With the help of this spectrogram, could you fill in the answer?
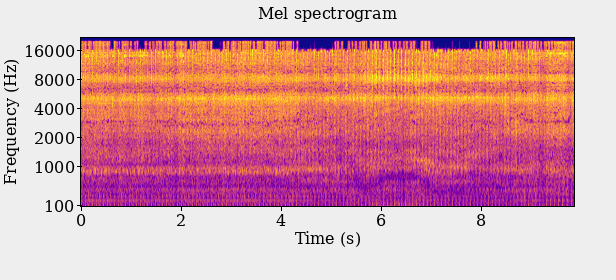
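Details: Gravely L8 walk-behind single, bottom end previously locked up, started choked with a little throttle, wheels off the ground; steady, even putter about three and a half beats per second, holding speed smoothly; runs healthy.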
